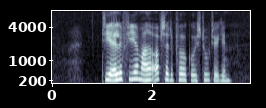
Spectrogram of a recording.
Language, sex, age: Danish, female, 30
